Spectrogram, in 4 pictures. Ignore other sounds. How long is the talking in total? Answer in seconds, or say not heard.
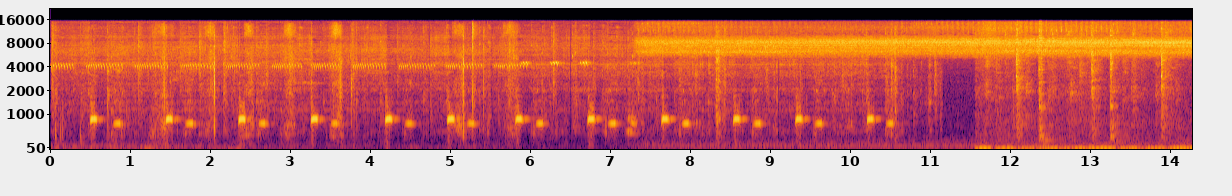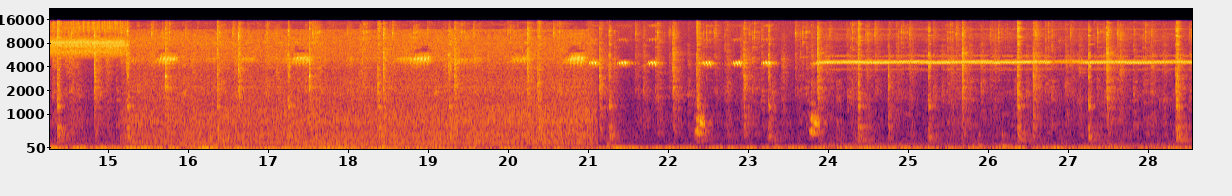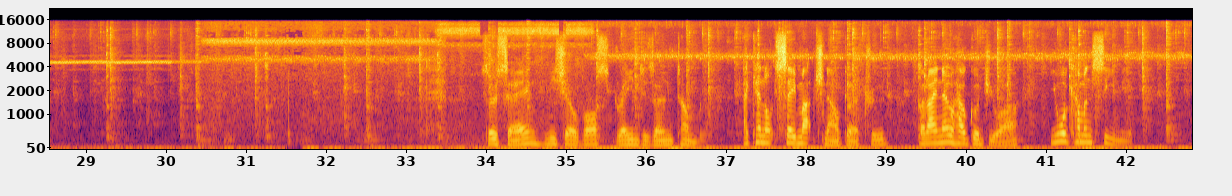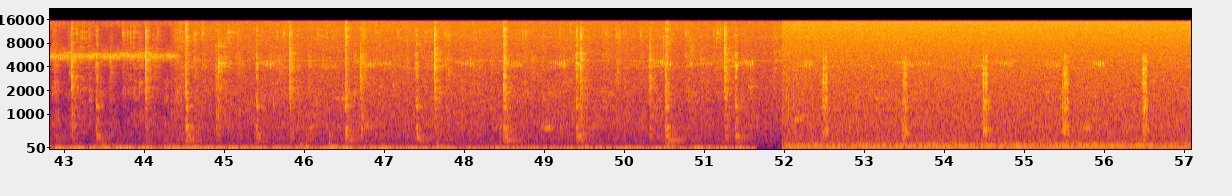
8 s.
